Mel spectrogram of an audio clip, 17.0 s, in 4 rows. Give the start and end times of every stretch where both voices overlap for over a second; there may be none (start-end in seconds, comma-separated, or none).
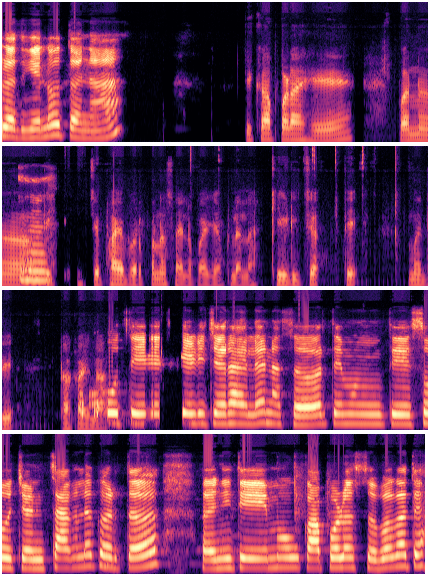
none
